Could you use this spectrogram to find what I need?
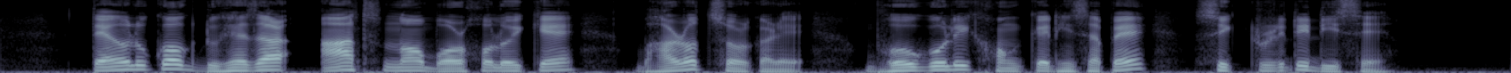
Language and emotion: Assamese, neutral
